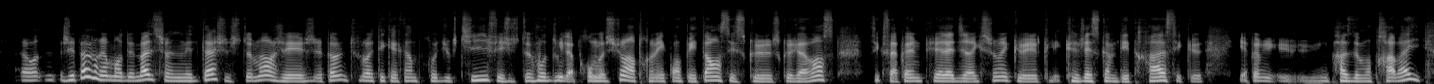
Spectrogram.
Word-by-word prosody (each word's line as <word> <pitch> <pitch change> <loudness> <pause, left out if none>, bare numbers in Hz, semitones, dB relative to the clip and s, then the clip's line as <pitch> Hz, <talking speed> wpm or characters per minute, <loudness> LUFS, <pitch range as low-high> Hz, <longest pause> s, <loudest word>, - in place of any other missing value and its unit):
Alors, 185 +1 -2
mmh, 205 - -10
j'ai 195 +3 0
pas 330 +10 +5
vraiment 200 - +2
de 175 0 -2
mal 215 +6 +5
sur 180 - -3
une 160 - -2
nouvelle 160 +1 -2
tâche. 230 +3 +3
Justement, 175 +6 0
j'ai 145 -3 +1
j'ai 150 -1 -6
quand 190 +6 +2
même 210 - -3
toujours 180 -1 -3
été 170 0 -2
quelqu'un 160 +1 -3
de 160 - -6
productif, 160 +5 -2
et 150 - +1
justement, 165 +6 -1
d'où 175 +1 -1
la - - +2
promotion 80 - 0
entre 160 -3 +2
mes 150 - 0
compétences, 155 +4 +1
et - - 0
ce - - -7
que 140 -2 -1
ce - - -9
que 145 - -1
j'avance. 185 +9 +2 0.3
C'est - - -8
que - - -11
ça - - +3
a - - -2
quand 155 - +1
même 155 -1 0
plu 155 - -2
à 150 - +5
la 150 -1 +6
direction 140 +6 -1
et 180 - +1
que 135 -3 +1
que - - -11
que 155 - -2
je - - -4
laisse 155 -2 +3
quand 155 - -1
même 145 - -5
des 135 -1 0
traces, 165 +6 +2
et - - -6
qu'il 135 -1 -7 0.4
y - - 0
a - - -9
quand - - 0
même 160 - -3
u - - -5
u 80 0 -10
une 80 - -7
trace 165 -2 +2
de 150 - +1
mon 145 0 -3
travail. 210 - +2
160 Hz, 285 wpm, -24 LUFS, 145-185 Hz, 0.4 s, la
